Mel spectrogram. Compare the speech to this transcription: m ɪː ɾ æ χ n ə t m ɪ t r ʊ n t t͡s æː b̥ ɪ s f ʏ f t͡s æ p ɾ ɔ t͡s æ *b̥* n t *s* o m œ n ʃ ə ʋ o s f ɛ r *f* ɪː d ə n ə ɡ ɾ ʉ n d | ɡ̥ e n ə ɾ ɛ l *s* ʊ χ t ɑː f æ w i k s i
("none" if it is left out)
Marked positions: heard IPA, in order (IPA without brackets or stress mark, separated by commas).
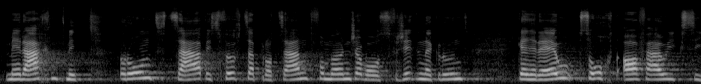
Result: none, f, ʃ, s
